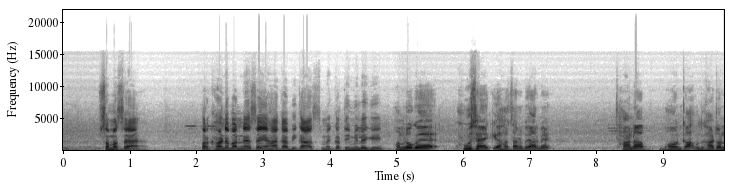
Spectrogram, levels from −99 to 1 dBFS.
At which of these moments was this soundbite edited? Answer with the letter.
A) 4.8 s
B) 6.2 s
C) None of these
A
